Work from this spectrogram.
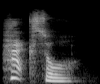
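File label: "hacksaw", British English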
